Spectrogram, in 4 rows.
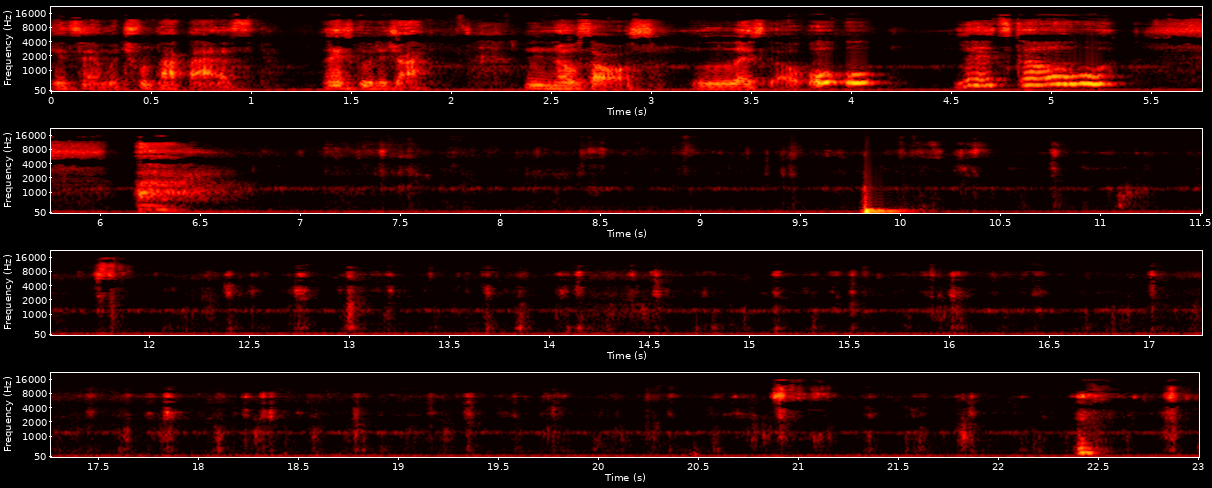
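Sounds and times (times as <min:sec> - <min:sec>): faint steady hum: 0:00.0 - 0:23.0
person chewing crispy food: 0:06.8 - 0:23.0
loud low thump: 0:09.8 - 0:10.1.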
